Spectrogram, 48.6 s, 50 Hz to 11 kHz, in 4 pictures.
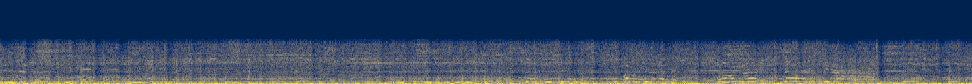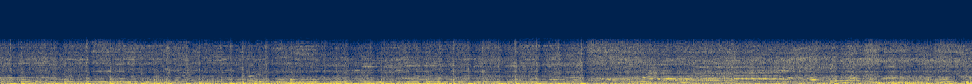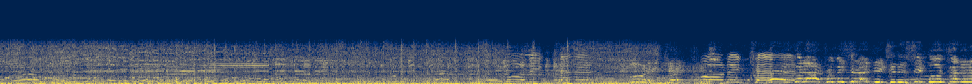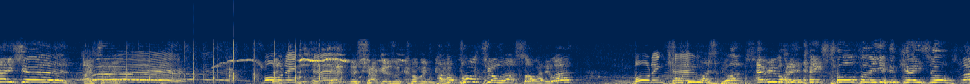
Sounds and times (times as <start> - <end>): Music: 0.0 - 34.0
Speech: 6.4 - 11.0, 30.6 - 38.5, 39.8 - 43.7, 44.4 - 48.5.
